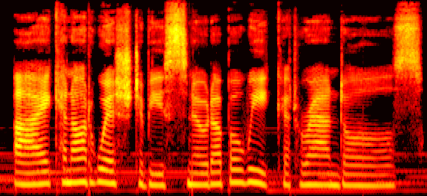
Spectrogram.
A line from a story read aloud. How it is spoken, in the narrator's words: said only, coolly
